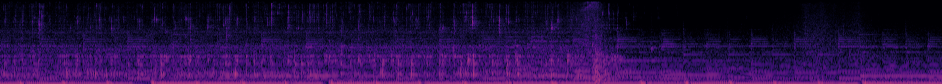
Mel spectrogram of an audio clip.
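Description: Water rushes steadily into a toilet tank through a newly fitted filler valve, a continuous close hiss and gurgle with a faint rhythmic ticking underneath, changing tone partway through as the level rises.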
